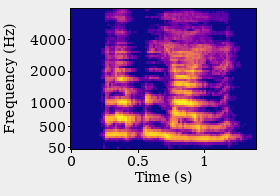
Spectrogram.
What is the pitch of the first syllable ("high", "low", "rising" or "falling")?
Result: high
